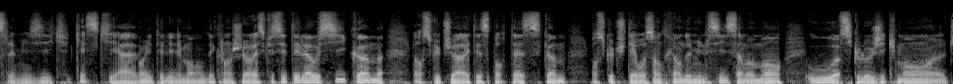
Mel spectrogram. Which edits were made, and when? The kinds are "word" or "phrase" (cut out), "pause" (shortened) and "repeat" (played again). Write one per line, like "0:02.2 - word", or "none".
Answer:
0:01.4 - word
0:08.4 - word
